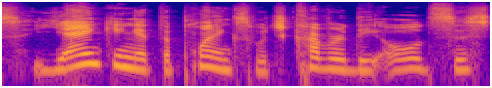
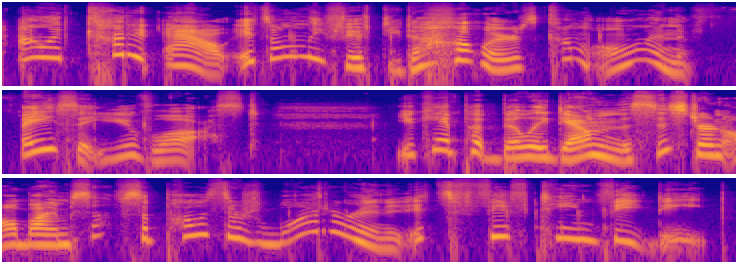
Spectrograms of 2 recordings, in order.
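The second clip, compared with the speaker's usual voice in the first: put-on high girl voice, pleading; Ellen pleading; 7 semitones higher than usual. Ellen begging Alan, high and pleading. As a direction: talk him out of it.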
